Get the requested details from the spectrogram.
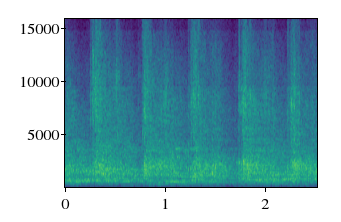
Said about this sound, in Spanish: Aplausos, ¿no? Todavía se sigue el aplauso y también los saluda entre las autoridades.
